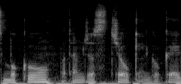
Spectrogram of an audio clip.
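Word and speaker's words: beaucoup: normal move thank you bayaku for the for the pawn of course i know how to pronounce french it's boku but i'm just joking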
